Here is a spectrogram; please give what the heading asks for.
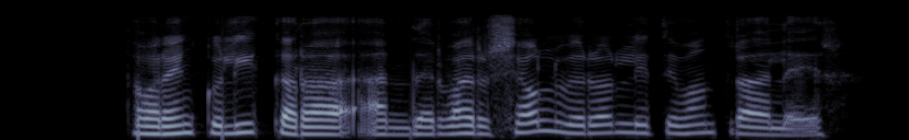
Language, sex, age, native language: Icelandic, female, 60-69, Icelandic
